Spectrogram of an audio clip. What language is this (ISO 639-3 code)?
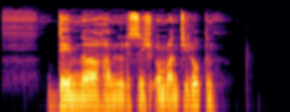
deu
